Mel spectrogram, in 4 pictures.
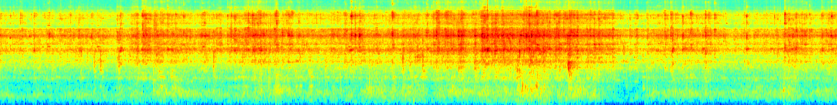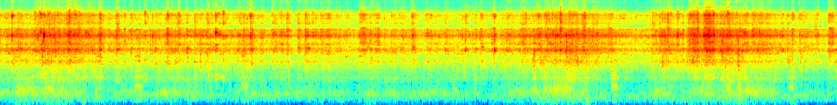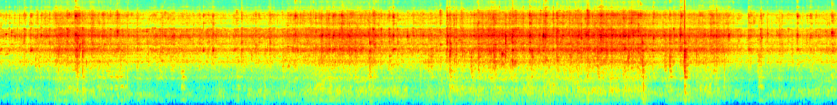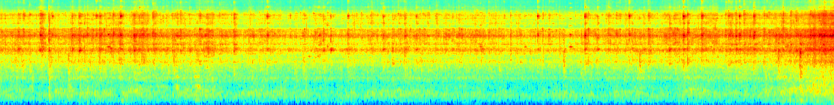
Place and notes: Luttons, UK - Fencing with contact mics ...
Galvanised wire stock fencing in a gale ... two contact mics pushed into the wire elements ... the resulting rattling was wonderful when listening with headphones ...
